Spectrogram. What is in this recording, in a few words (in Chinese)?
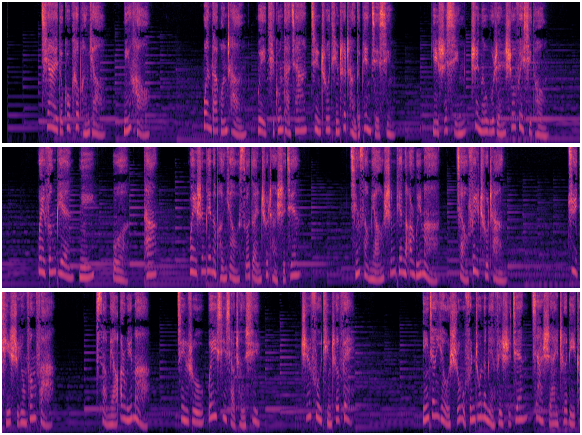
女 温馨提示 停车场 温馨甜美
